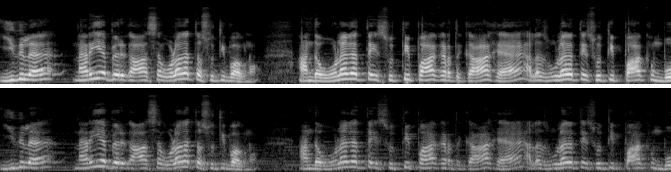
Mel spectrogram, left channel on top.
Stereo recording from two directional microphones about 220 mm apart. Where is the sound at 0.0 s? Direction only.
35° left (ahead or behind).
